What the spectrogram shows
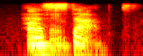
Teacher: if you're speaking quickly you could drop the Z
